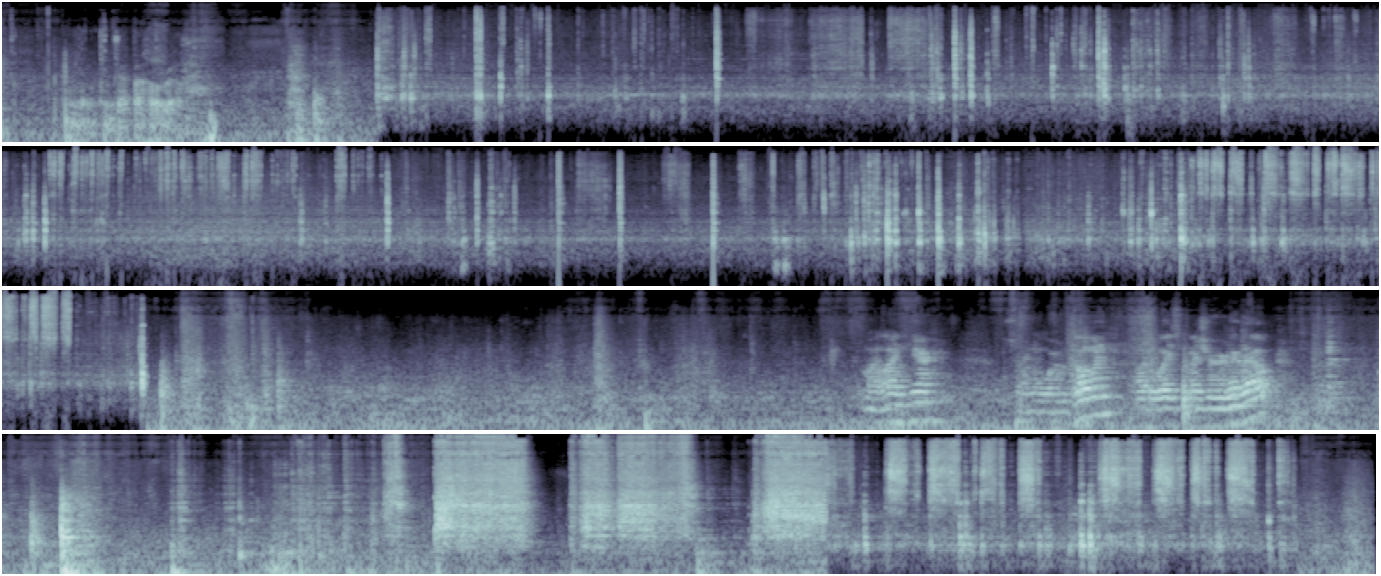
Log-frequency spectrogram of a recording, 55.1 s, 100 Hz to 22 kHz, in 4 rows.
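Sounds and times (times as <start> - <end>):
trowel scraping mortar: 18.3 - 29.1, 44.0 - 54.4.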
